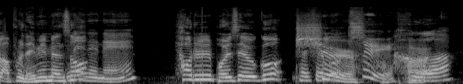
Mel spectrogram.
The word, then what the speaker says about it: 适合: 네, 요 적합하다, 어울린다라는 표현을 중국어로는 适合라고 해요. 适合. 네, 한 번 더, 适合. 실, 이 발음이 어렵네요.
